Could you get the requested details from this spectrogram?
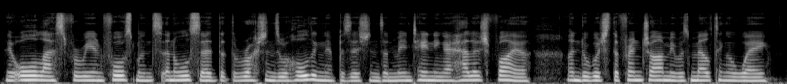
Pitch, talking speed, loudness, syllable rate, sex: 185 Hz, 215 wpm, -16 LUFS, 6.1 syllables/s, female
